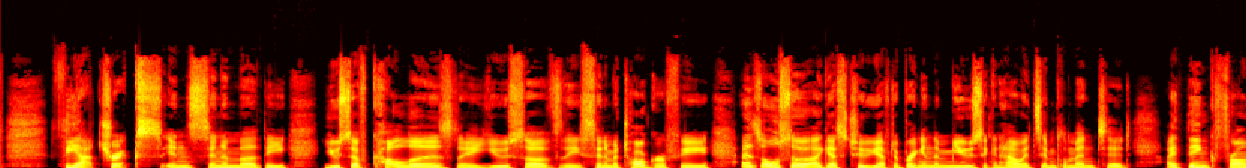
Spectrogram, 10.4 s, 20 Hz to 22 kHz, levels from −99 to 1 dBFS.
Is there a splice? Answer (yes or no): yes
